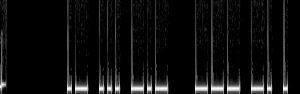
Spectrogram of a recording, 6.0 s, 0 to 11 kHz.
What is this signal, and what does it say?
Morse code, heard as a keyed tone, about 15 wpm, 700 Hz. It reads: ASK ONE
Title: Sentences from Top 1000 Words - Review Part 1 - 15wpm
